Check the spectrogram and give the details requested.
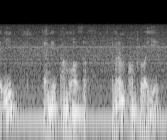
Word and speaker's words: employé: تمام، employé، والاتنين بيتنطقوا زي بعض تقريبا.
